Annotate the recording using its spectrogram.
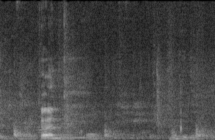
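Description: A bird calling with a short, low, rising-and-falling note near the end, behind a man's speech.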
